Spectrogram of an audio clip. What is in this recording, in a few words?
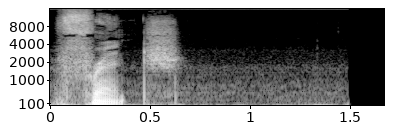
french, verb to be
